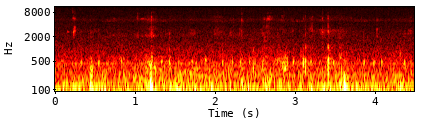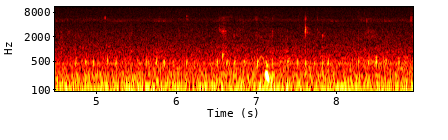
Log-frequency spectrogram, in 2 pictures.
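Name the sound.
chewing crunchy food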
